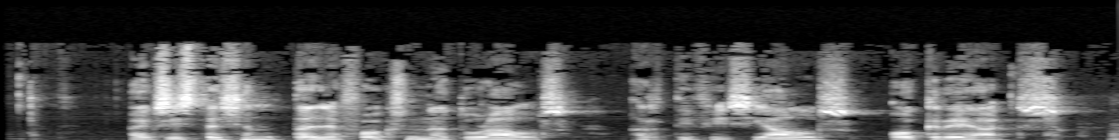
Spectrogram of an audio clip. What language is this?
Catalan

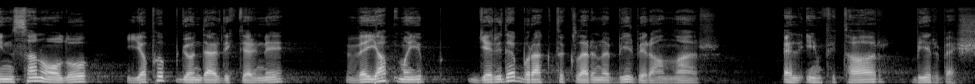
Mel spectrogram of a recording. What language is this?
Turkish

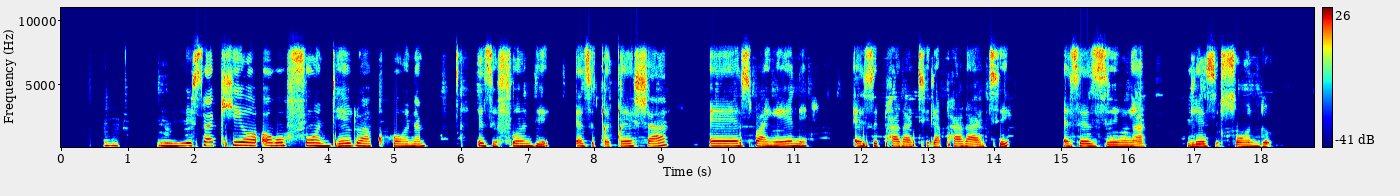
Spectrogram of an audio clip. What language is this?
North Ndebele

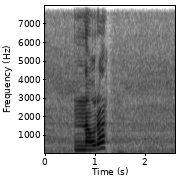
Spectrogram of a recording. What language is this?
Russian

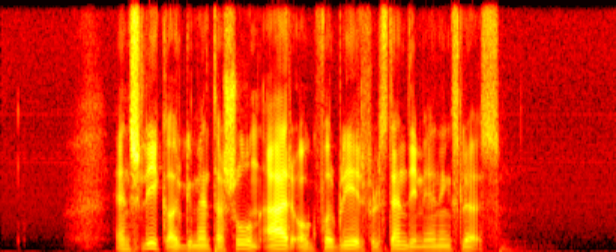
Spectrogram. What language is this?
Norwegian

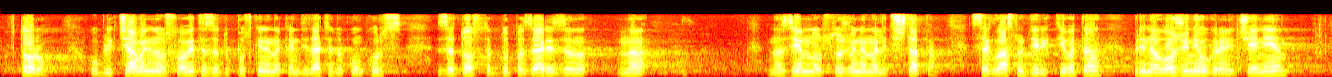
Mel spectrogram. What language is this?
Bulgarian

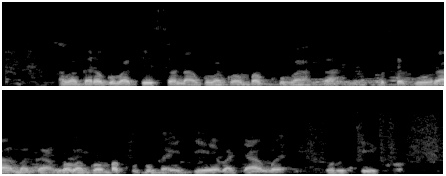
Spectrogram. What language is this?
Kinyarwanda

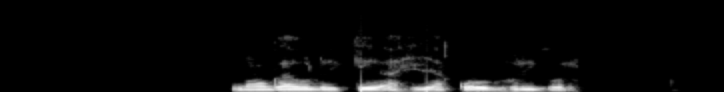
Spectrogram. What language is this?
Assamese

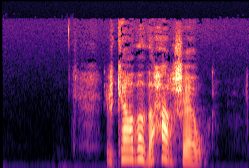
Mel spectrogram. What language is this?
Kabyle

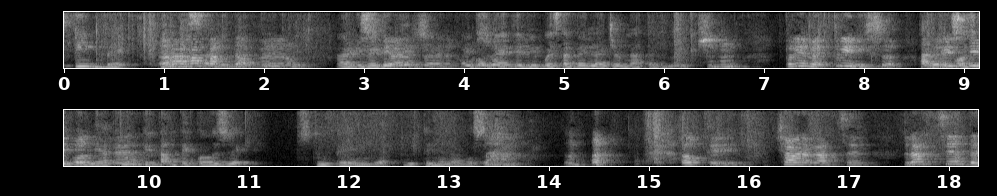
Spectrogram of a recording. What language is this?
Italian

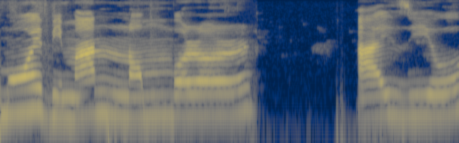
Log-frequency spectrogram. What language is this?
Assamese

